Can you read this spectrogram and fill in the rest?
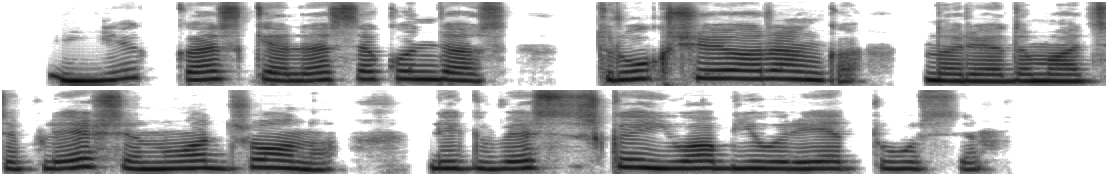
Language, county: Lithuanian, Vilnius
